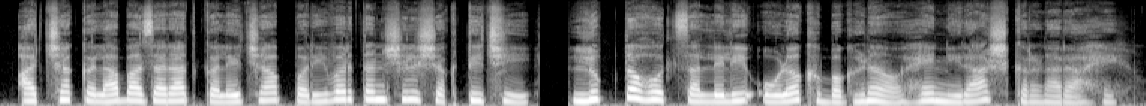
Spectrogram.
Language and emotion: Marathi, sad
